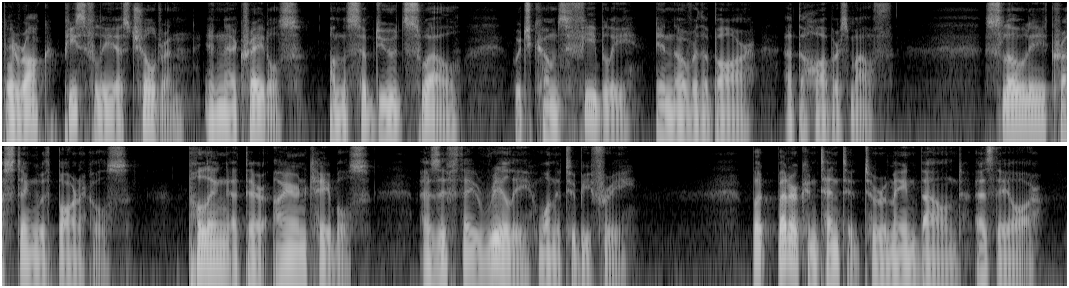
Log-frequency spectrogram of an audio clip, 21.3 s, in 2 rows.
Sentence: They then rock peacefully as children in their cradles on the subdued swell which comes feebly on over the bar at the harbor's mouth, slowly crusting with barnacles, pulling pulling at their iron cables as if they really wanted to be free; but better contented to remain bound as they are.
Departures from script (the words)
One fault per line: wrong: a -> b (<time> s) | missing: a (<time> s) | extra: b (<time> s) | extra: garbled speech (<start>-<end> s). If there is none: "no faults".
missing: then (0.1 s)
wrong: on -> in (6.5 s)
missing: pulling (12.9 s)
